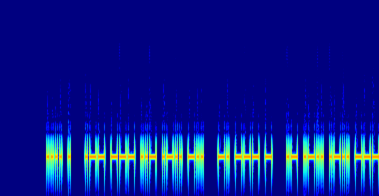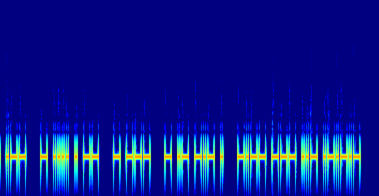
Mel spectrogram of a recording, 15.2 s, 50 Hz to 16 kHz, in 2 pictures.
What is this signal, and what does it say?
Morse code, heard as a keyed tone, about 28 wpm, 700 Hz. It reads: HE WOULD NOT ALLOW THEM TO TAKE YOU.
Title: Sentences from Top 1000 Words - Review Part 5 - 28wpm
